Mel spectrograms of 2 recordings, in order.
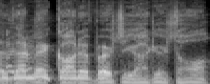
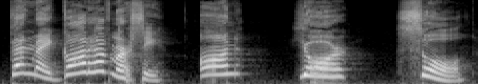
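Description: First: It is said in a deep, booming manly voice. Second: It is said in a lighter, less manly voice.

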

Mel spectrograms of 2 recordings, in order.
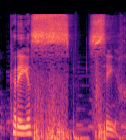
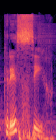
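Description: First: An extra S sound is heard before the C. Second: No extra S sound is heard before the C. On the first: The speaker calls it wrong. "Eu não falo crescer" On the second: The speaker calls it right. "eu falo crescer. Então, o som do S não aparece"

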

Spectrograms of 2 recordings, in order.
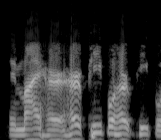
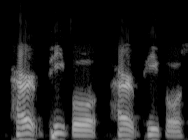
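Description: First: The phrase is said quickly. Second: The phrase is said slowly.

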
